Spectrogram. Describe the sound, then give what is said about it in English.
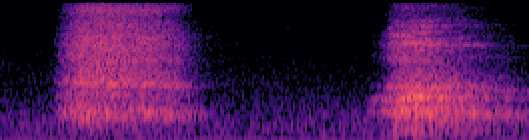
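A deliberate deep inhale, airy, followed after a short pause by a second long breath of similar strength. No talking, just the two breathy rushes. “Forgiveness is like breathing.”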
